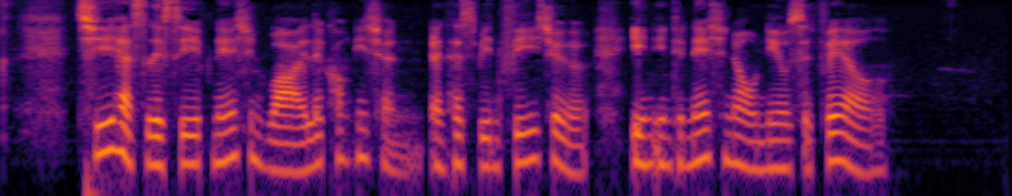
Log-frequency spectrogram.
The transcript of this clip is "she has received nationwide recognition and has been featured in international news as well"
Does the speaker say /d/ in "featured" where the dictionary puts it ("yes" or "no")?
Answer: no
